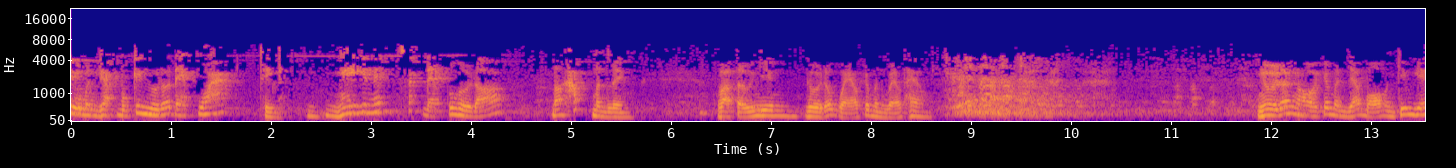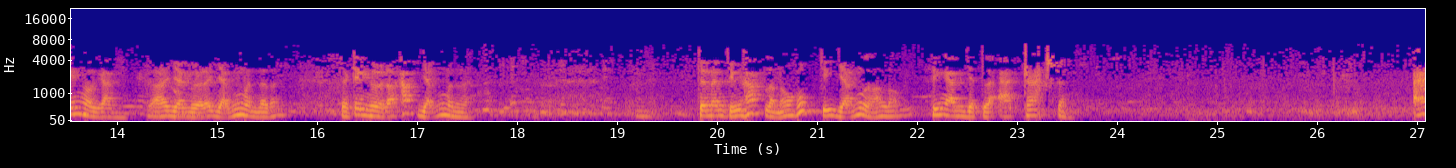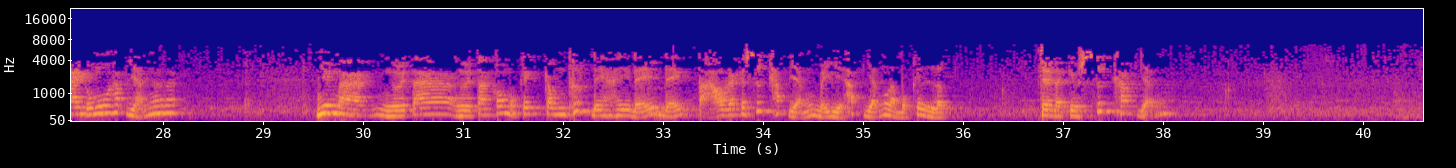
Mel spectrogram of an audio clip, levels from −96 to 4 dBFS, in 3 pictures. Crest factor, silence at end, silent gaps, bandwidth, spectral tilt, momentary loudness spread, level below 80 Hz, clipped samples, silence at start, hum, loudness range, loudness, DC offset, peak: 18 dB; 0 s; none; 7 kHz; -4 dB/octave; 19 LU; -58 dBFS; under 0.1%; 0 s; none; 5 LU; -23 LUFS; under 0.1%; -6 dBFS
